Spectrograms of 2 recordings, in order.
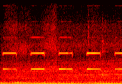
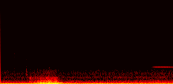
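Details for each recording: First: Mercedes that began knocking when steering after hitting a large pothole, with a temporary fix applied; wheels at full lock with throttle applied, the engine pulls smoothly with no knock, only steady warning-buzzer beeps; no knock at full lock. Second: Mercedes heard from inside the cabin, creeping with the steering at full left lock after hitting a deep pothole at night; low rumble with scraping thumps per wheel turn, from a bent wheel rim rubbing on the tie rod end.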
